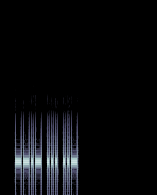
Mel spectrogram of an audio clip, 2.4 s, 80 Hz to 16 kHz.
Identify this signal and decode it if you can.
Morse code, heard as a keyed tone, about 40 wpm, 700 Hz. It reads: QSU
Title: Q-Codes Repeated 3x 40wpm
